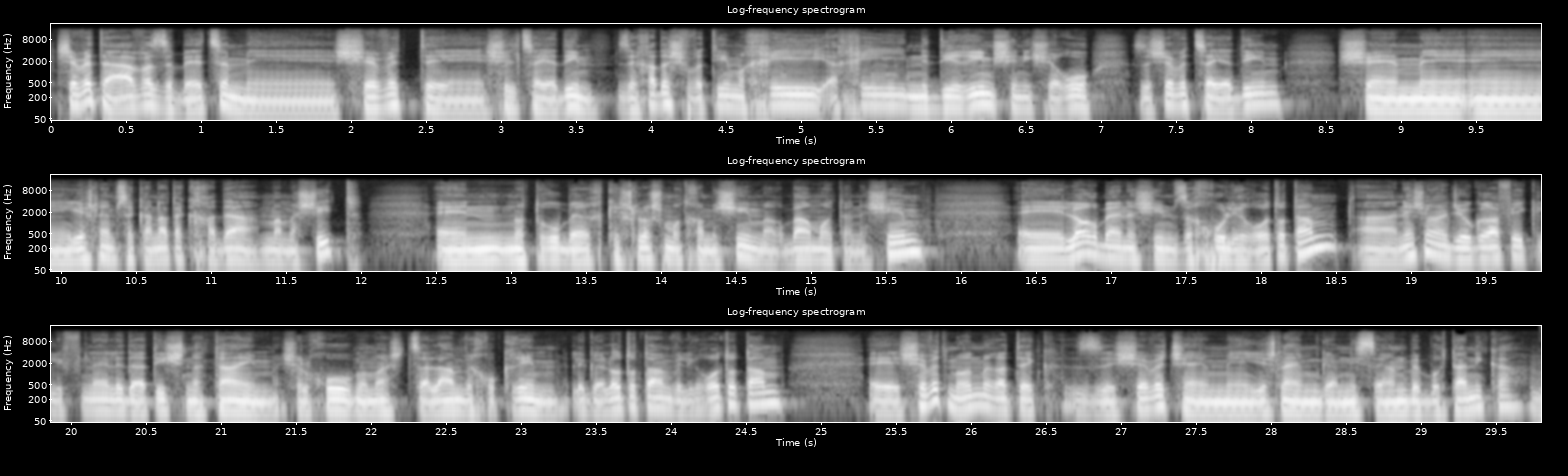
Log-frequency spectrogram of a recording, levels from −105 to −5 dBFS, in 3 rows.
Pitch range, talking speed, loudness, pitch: 90-110 Hz, 110 wpm, -15 LUFS, 95 Hz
